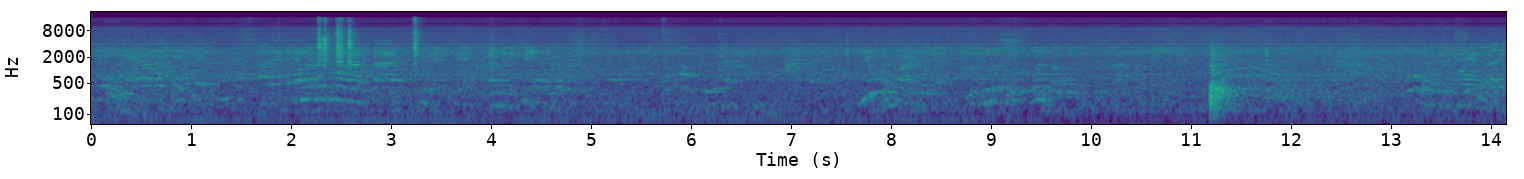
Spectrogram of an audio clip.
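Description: Indistinct voices of people talking in the background over a steady hum. A few clicks come a couple of seconds in, and a single sharp knock about eleven seconds in.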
